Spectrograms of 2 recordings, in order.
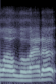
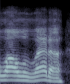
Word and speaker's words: Lauletta: No, it's Kyle Lauletta, or that they just drafted from. I had an extra syllable in there. Kyle Lauletta from Richmond, or it's Alex Tanney.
